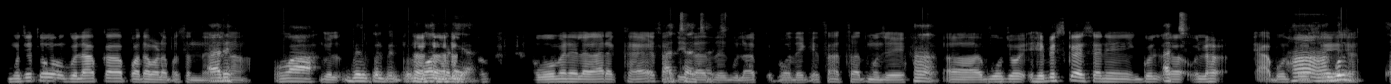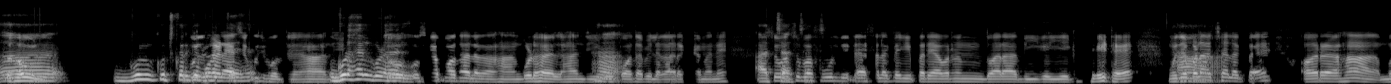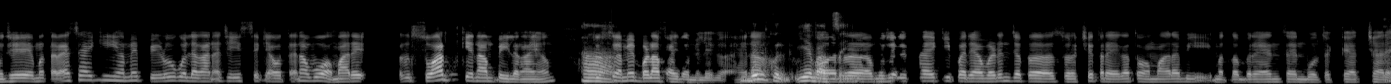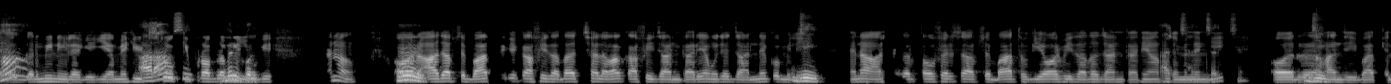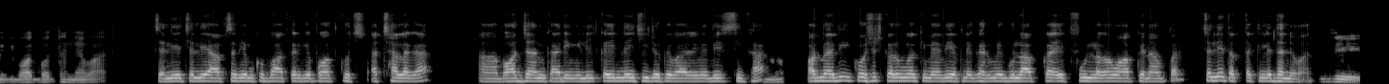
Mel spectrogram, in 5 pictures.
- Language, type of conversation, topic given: Hindi, unstructured, आपको क्या लगता है कि हर दिन एक पेड़ लगाने से क्या फर्क पड़ेगा?
- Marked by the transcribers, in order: other background noise; distorted speech; other noise; chuckle; tapping; in English: "हिबिस्कस"; "गुड़हल" said as "गुड़होल"; laughing while speaking: "भेंट है"; in English: "हीट स्ट्रोक"; in English: "प्रॉब्लम"; mechanical hum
